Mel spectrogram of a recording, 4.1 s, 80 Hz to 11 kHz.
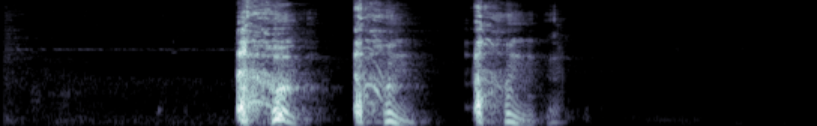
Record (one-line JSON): {"three_cough_length": "4.1 s", "three_cough_amplitude": 32566, "three_cough_signal_mean_std_ratio": 0.27, "survey_phase": "beta (2021-08-13 to 2022-03-07)", "age": "18-44", "gender": "Male", "wearing_mask": "No", "symptom_none": true, "smoker_status": "Never smoked", "respiratory_condition_asthma": false, "respiratory_condition_other": false, "recruitment_source": "REACT", "submission_delay": "3 days", "covid_test_result": "Negative", "covid_test_method": "RT-qPCR", "influenza_a_test_result": "Negative", "influenza_b_test_result": "Negative"}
